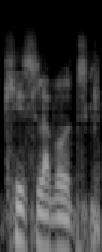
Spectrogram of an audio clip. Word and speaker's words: Kislovodsk: Och Kislovodsk heter staden. – Ja visst. – Uttalar jag det rätt nu? Som ja, det gör du.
